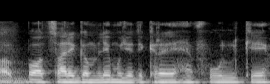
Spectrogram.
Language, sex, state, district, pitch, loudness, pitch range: Hindi, male, Himachal Pradesh, Shimla, 100 Hz, -15 LUFS, 100-105 Hz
